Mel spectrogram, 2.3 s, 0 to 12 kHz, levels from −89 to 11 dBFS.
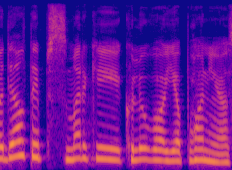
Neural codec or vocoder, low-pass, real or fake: none; 10.8 kHz; real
